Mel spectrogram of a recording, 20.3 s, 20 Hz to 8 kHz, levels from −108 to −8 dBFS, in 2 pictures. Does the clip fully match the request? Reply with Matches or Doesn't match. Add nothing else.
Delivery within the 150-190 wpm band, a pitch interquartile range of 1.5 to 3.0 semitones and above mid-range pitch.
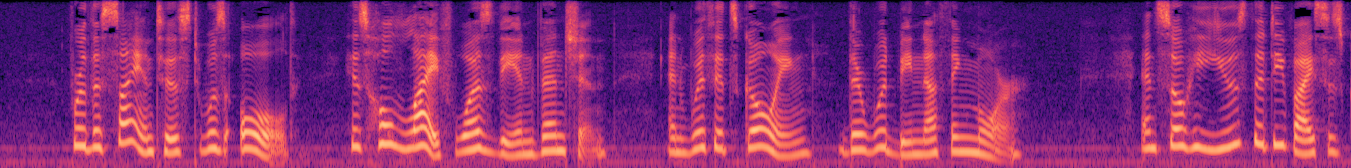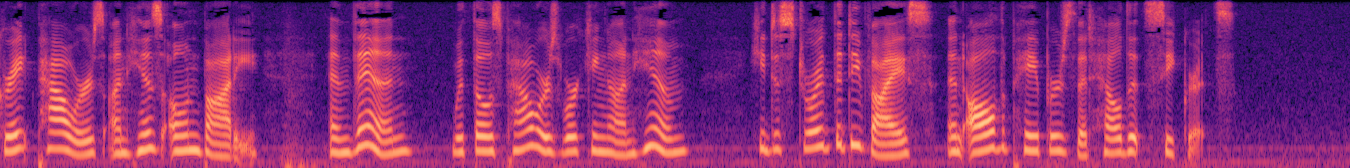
Doesn't match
